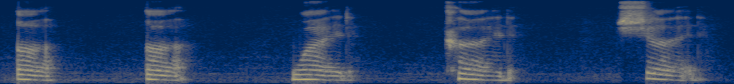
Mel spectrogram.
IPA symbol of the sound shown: ʊ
